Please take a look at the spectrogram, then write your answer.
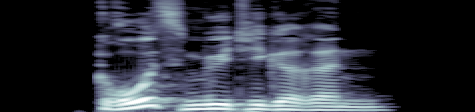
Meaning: inflection of großmütig: 1. strong genitive masculine/neuter singular comparative degree 2. weak/mixed genitive/dative all-gender singular comparative degree
- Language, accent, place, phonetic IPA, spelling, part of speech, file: German, Germany, Berlin, [ˈɡʁoːsˌmyːtɪɡəʁən], großmütigeren, adjective, De-großmütigeren.ogg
